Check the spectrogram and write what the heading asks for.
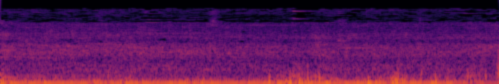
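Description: Steady low hum with a light background rumble, of the kind an idling vehicle engine makes; nothing in it starts or stops.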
